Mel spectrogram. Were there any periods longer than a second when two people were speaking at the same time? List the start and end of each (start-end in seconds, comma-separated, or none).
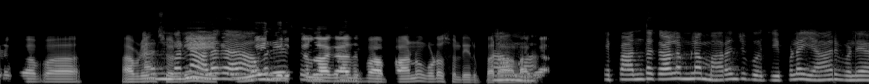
1.5-3.6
